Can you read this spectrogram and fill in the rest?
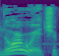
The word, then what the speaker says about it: Norwich: And Norwich, apparently, is pronounced Norwich.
